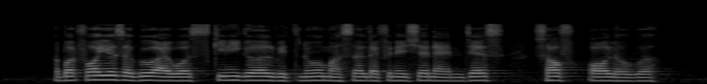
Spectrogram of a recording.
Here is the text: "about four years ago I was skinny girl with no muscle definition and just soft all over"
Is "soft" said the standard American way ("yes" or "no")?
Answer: no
